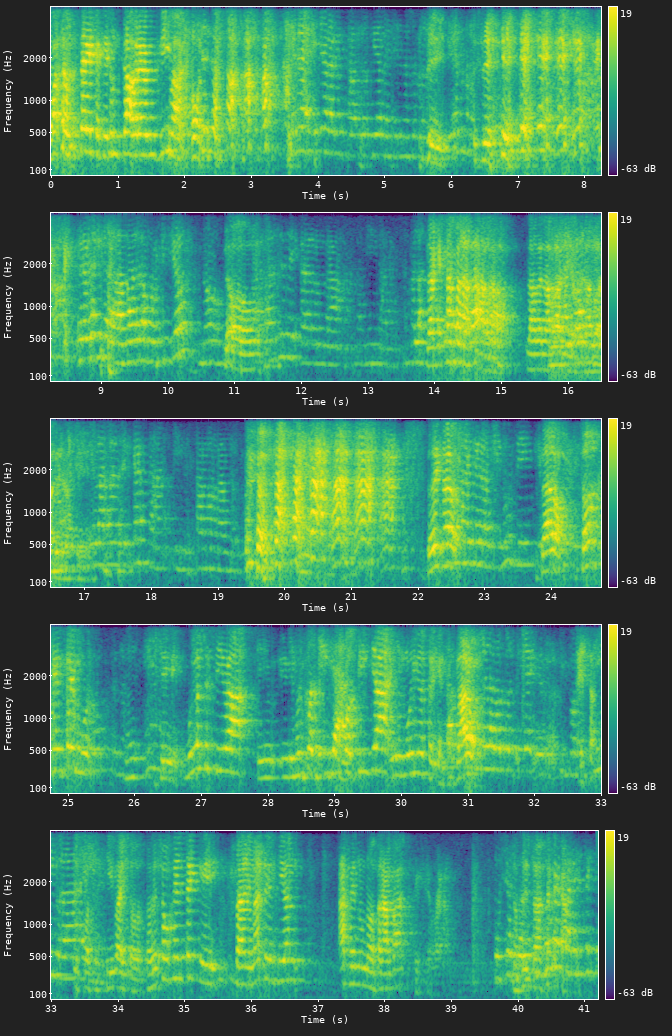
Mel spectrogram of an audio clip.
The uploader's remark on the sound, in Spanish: Conferencia dada en el Centro Gnóstico de Carcaixent, Valencia (España) en el año 2010. Para sus alumnos tanto asistentes como a aquellos que están viviendo en otras ciudades.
